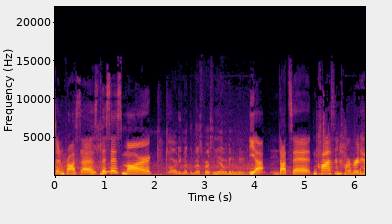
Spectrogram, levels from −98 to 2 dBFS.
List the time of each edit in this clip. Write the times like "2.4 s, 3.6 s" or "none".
2.3 s, 5.3 s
